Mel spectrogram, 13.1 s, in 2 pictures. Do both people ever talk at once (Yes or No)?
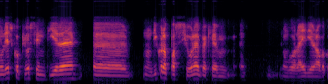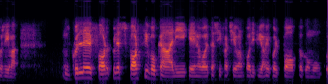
No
